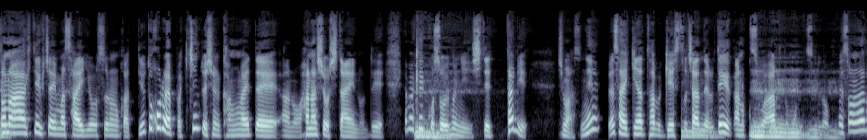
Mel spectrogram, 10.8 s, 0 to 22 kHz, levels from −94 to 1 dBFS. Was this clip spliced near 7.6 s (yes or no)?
yes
